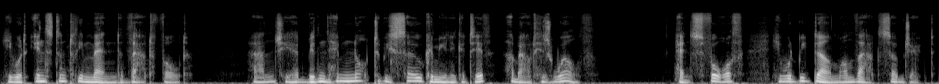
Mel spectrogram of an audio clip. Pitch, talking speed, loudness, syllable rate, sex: 110 Hz, 170 wpm, -19 LUFS, 5.2 syllables/s, male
